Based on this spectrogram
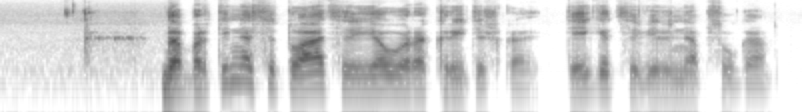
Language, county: Lithuanian, Vilnius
